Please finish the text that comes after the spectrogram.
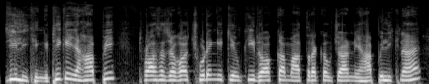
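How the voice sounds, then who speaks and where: A man teaching a whiteboard lesson, spelling out letters slowly and checking in with listeners, sweating as he works. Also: high-pitched, a little mellow, no room sound. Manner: repeats "friends" and tag questions, spells out letters slowly.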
